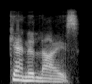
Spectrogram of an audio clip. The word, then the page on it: canalize: Indian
